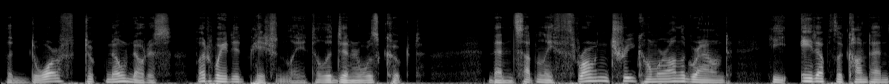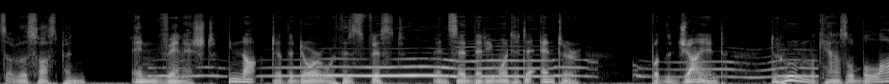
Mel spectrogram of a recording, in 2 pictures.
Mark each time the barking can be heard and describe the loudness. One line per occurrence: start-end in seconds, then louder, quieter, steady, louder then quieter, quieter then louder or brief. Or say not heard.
10.3-17.1 louder then quieter.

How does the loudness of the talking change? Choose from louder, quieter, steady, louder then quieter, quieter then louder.
steady.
